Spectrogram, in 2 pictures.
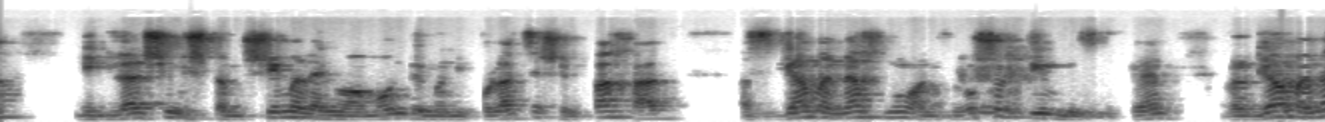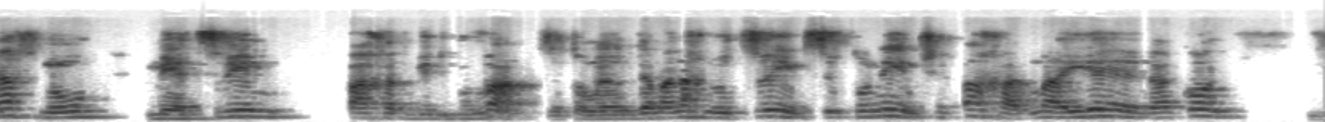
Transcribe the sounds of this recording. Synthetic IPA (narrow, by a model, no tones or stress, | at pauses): biɡlalʃemiʃt̪amʃimale̞nuamo̞nbe̞manipulat͡sjaʃe̞lpaχad̪ | azɡamanaχnuanaχnuloʃolt̪imbezeken | avalɡamanaχnume̞jat͡sʁim | paχad̪bed̪ɡuvaz̥o̞t̪o̞meʁt̪̚ɡamanaχnujot͡sʁimsiʁt̪o̞nimʃelpaχad̪maije̞veako̞l | v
